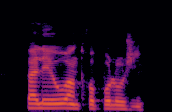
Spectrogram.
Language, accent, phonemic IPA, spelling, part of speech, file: French, France, /pa.le.ɔ.ɑ̃.tʁɔ.pɔ.lɔ.ʒi/, paléoanthropologie, noun, LL-Q150 (fra)-paléoanthropologie.wav
- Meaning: paleanthropology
